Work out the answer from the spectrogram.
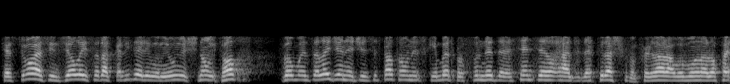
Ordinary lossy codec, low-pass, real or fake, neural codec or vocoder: none; 3.6 kHz; fake; codec, 16 kHz in and 24 kHz out, 0.4 kbps, LongCat-Audio-Codec, fine tuned four codebook decoder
